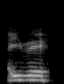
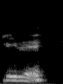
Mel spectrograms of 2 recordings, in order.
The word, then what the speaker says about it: Haydee: We had quite the intro, as I was bound and determined to pronounce your name the way it's originally supposed to be pronounced and not the Americanized version. And it's Aide. – Aide. Yes. Aide.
